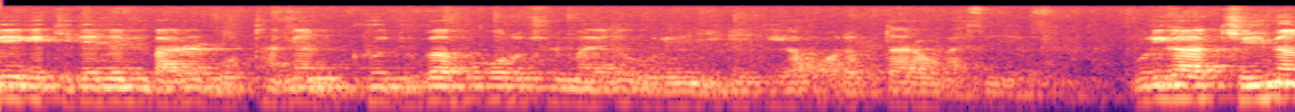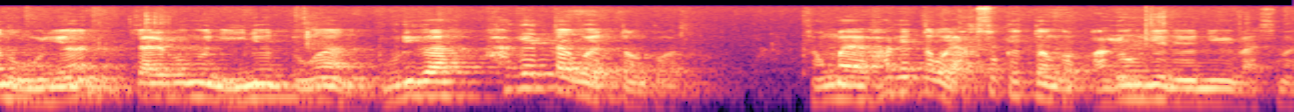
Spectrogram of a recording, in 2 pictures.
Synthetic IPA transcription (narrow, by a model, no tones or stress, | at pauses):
uieɡe̞kide̞dwenbaɾɯɭmotʰamjʌnkɯnuɡaɸuboɾot͡ɕʰuɭmaedouɾinɯnjeɡɡiɡaʔʌ̰ɾjʌp̚t͈aɾaɡoma̰ɭs͈ɯmɲd | uɾiɡakiɭmjʌnoɲʌnt͡ɕ͈aɭbomɯniɲʌnt͈oŋanuɾiɡahaɡe̞t̚t͈aɡoɦe̞t̚t͈ʌnɡʌ̰t̚ | t͡ɕʌŋmaɭɦaɡe̞t̚t͈aɡoja̰k̚s͈okʰe̞t̚t͈ʌnɡʌt̚paɡjʌŋd͡ʑeneoɲiɡimas͈ɯma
